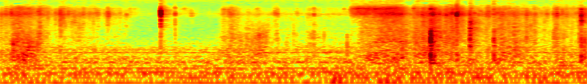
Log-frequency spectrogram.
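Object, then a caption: Heap of gym chalk chunks and powder. Both hands with short painted nails grab, squeeze and crumble solid, dry chunks of white gym chalk (magnesium carbonate) into powder from a large heap of chunks and powder on a dark surface. The result is a steady, gritty, crackling crunch with a bright hissy texture, swelling louder and brighter around the middle. Occasional sharp little snaps cut through the crunching.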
